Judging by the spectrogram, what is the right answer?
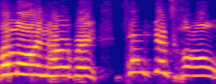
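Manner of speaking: loud, high-pitched, urging holler. Urging Herbert on while watching the game: yelling. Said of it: "I gotta stop yelling".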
